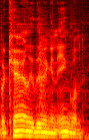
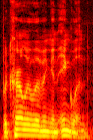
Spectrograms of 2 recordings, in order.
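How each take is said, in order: First: It is read in an Australian accent. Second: It is read in an American Southern accent. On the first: "Just read that in an Australian accent" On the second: "you read it in the Atlanta accent"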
